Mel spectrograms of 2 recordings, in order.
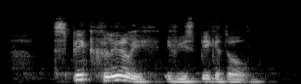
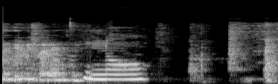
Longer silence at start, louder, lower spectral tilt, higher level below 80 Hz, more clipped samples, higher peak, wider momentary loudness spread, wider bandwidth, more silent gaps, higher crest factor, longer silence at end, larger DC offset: first, 0.55 s vs 0 s; second, -17 LUFS vs -11 LUFS; about the same, -5.5 dB/octave vs -5.5 dB/octave; second, -64 dBFS vs -56 dBFS; neither; about the same, -2 dBFS vs -2 dBFS; second, 15 LU vs 20 LU; first, 9.2 kHz vs 7.8 kHz; neither; about the same, 14 dB vs 12 dB; first, 0.4 s vs 0 s; neither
